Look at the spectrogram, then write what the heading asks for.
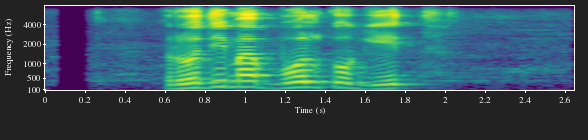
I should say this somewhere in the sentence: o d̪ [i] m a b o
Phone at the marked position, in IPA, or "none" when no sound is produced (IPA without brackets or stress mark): i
